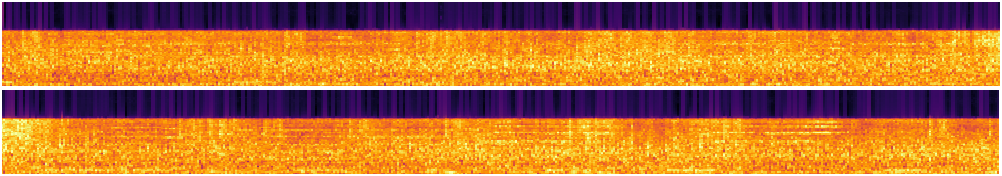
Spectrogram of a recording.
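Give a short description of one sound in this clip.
Tank tracks clatter over the ground.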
